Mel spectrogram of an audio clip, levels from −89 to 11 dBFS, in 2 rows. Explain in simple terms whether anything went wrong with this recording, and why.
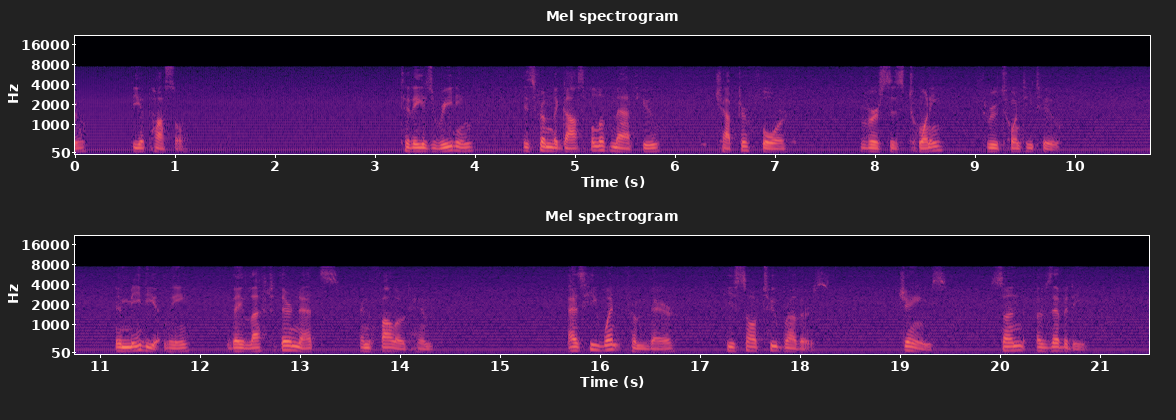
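Two things went wrong. The first is mains buzz, present from start to finish. Electrical interference from the 50 Hz power supply, typically through something like a light dimmer, a power adapter or an unshielded cable, leaked into the recording. Those sharp electrical spikes repeat many times a second, so underneath the speech you hear a constant, rough, raspy hum. It sits clearly below the speech but never goes away.

The second is an echo leak, heard from 6.56 s to 15.68 s and again from 15.88 s to the end of the clip. This is likely because the other person on the call was using a loudspeaker, and their phone or computer failed to fully cancel the sound its own microphone picked back up. That leftover sound was sent back, so you hear a faint second copy of the speech trailing about 0.4 seconds behind the original. It is quite weak in the first stretch and somewhat stronger in the second.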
